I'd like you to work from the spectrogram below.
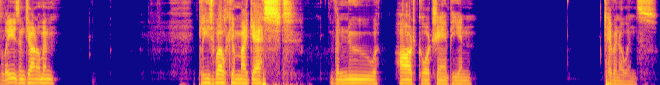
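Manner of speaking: understated ring introduction with little excitement; unexcited introduction. Acted. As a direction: introduce the champion without enthusiasm, in measured phrases. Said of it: "could have been a little bit more excited".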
